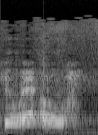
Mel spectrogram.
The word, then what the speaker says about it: Phileo: Phileo, is how they say it's pronounced here.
